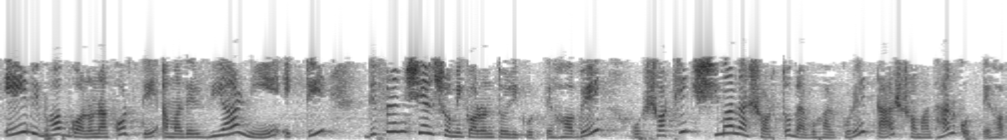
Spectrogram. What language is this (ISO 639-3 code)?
ben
